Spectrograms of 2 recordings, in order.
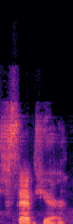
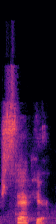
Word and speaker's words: Sihr: Yeah, like with sit here. Sit here. I'm gonna spell it out in the chat. It's Sihr. Sit here.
